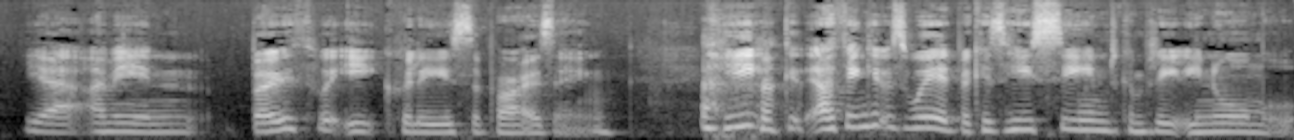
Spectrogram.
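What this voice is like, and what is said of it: London English accent. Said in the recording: “she's visiting all the way from London ... Beautiful accent. Yeah, beautiful accent.”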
